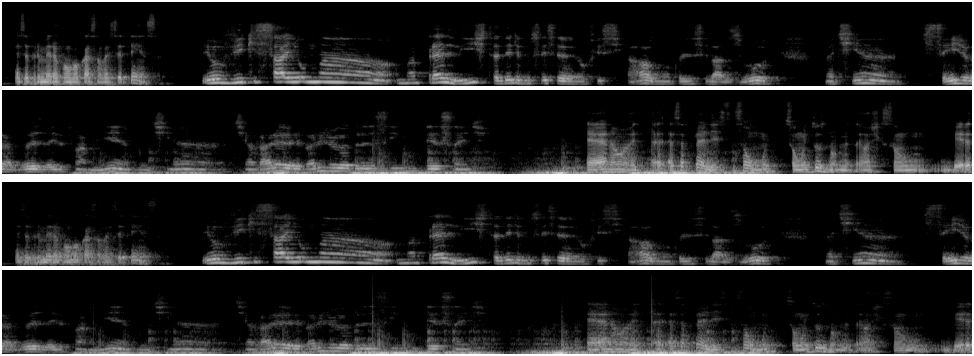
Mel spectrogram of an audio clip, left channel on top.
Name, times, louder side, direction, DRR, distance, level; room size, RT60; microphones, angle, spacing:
voice 1, 0.1-1.4 15.5-19.4, left 3 dB, 85° left, 0.5 m, -28 dB
voice 2, 2.0-7.7 8.2-9.0 9.2-14.5, left 3 dB, 25° left, 0.4 m, -31 dB
sound 1, 10.4-11.8 12.1-17.4 17.8-17.9, right 1 dB, 75° right, 0.8 m, -25 dB
3.5 x 3.4 x 4.2 m
head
